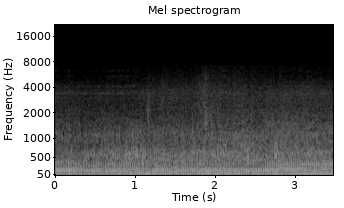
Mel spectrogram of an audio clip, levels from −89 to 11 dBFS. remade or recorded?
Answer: recorded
